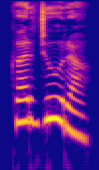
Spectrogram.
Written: ಘೂರ್ಜರಿ

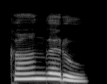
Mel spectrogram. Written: ಕಂಕರೆ

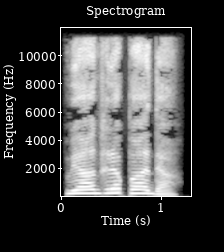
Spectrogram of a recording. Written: ವ್ಯಾಘ್ರಪಾದ

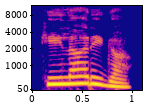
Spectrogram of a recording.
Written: ಖಲೂರಿಕೆ

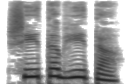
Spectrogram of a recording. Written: ಶತಾಬ್ದಿ

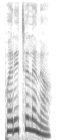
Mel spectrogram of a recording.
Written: ಪ್ರಚಲನ

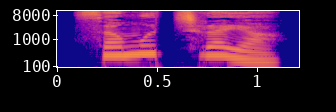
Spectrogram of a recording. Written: ಸಮುಚ್ಛ್ರಯ

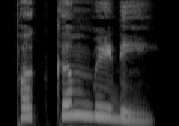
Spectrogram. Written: ಪಕ್ಕಂಬಿಡಿ

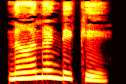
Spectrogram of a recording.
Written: ನಾನಡ್ಡಿಕೆ

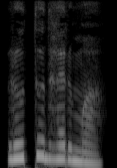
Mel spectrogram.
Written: ರಥದ್ರುಮ

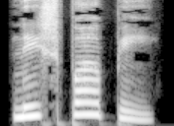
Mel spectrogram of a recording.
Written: ನಿಷ್ಪಾಪಿ

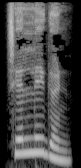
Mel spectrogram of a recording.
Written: ಚಲ್ಲಗಣ್

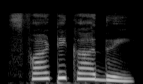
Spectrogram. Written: ಸ್ಫಾಟಿಕಾದ್ರಿ

